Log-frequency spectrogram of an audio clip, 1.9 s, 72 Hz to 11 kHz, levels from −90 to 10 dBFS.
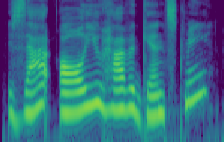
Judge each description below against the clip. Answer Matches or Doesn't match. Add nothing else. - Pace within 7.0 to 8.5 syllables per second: Doesn't match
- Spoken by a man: Doesn't match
